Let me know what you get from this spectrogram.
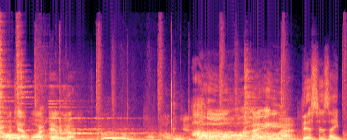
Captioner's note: remarks of amazement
